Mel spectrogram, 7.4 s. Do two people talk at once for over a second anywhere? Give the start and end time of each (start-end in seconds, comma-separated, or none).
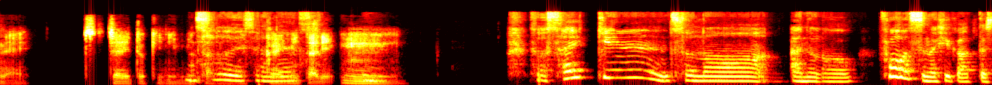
1.4-3.0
